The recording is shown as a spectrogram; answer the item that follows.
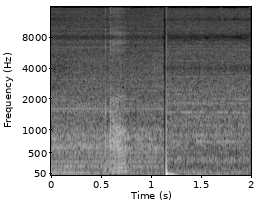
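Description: A low, steady motor-like hum, broken about a second in by a single sharp click where the recording cuts, after which only faint background hiss is left.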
